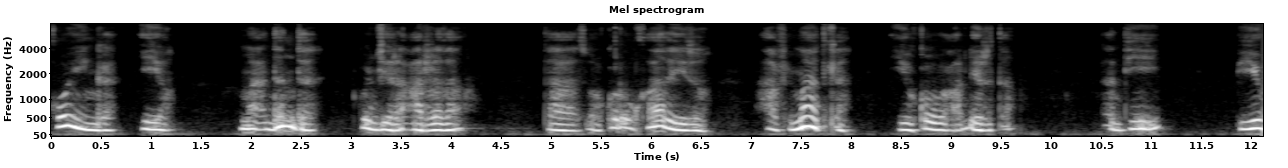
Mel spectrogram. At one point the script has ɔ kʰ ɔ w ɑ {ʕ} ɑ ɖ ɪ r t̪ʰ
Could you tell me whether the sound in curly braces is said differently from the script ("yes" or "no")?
no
